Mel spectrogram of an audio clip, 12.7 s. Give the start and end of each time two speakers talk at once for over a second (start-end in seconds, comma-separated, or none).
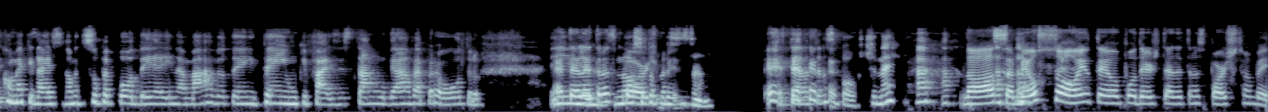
5.5-6.9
